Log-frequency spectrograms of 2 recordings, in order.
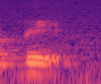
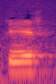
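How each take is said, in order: First: The word ends without any r sound. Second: The word ends with a clear r sound. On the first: "sometimes we pronounce it as B" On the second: "we can pronounce it bir"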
